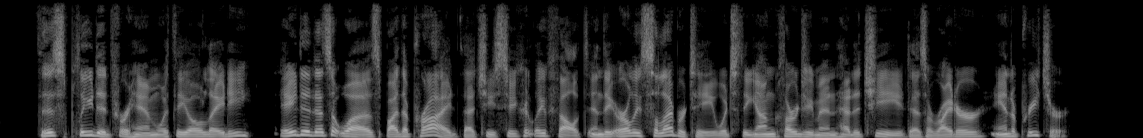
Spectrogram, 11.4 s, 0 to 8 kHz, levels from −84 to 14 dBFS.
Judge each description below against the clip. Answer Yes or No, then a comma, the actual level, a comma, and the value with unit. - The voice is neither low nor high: No, low, 115 Hz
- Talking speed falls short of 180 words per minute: No, average, 185 wpm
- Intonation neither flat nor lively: No, wide, 5.7 semitones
